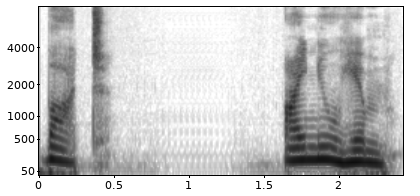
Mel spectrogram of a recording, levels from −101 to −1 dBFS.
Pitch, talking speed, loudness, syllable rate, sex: 165 Hz, 75 wpm, -16 LUFS, 3.4 syllables/s, male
